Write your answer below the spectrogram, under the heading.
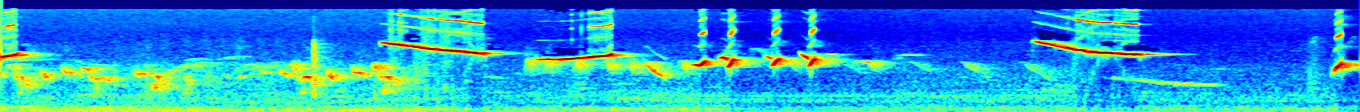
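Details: White-rumped shama lure song for setting other shamas singing: soft warbling opens, followed by loud clean whistles sliding downward, a quick cluster of rising chips, and more falling whistles.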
